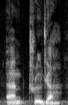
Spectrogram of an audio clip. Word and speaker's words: Tuireadh: So it's actually Trúja. – Okay, well, if you could see it, that's not what it looks like. – Nope. T-U-I-R-E-A-D-H. But apparently, Trúja, if I'm even reading the pronunciation correctly.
